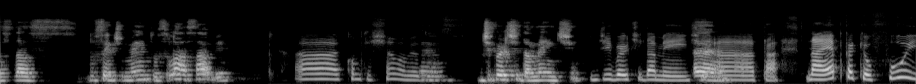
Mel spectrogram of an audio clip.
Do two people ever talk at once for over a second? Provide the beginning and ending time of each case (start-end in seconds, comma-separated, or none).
none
